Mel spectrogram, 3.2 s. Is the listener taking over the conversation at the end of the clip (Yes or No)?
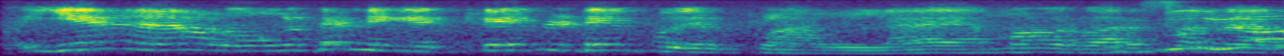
Yes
